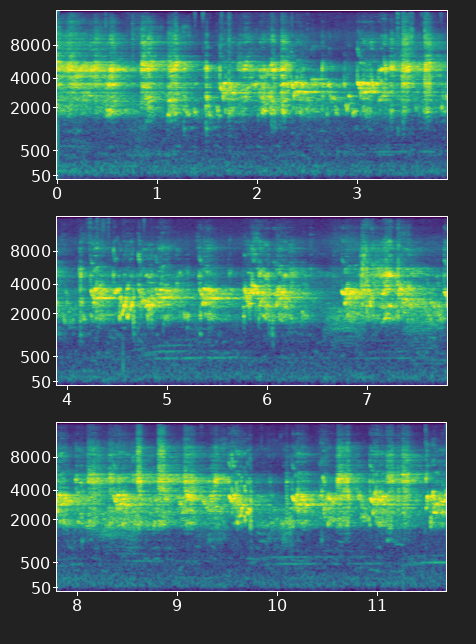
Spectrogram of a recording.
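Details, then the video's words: Budgerigars giving a dense, continuous chatter of overlapping high squawks, chirps and warbling notes, swelling in bursts with brief lulls near two and six seconds; no other clear sounds. "Budgie sound"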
